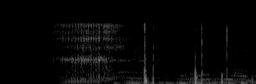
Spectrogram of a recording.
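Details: Snoring during sleep: a long, rough, hissing breath followed by a few sharp snorts and clicks.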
